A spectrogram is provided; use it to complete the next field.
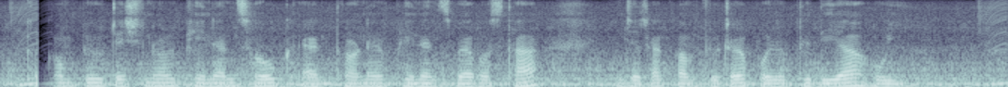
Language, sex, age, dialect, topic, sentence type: Bengali, male, 18-24, Rajbangshi, banking, statement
